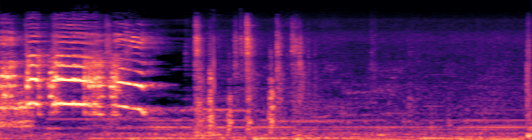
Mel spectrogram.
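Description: A five-month-old Golden Boy cross rooster crows once, close and loud, followed by softer clucks and rustling in a farmyard setting.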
